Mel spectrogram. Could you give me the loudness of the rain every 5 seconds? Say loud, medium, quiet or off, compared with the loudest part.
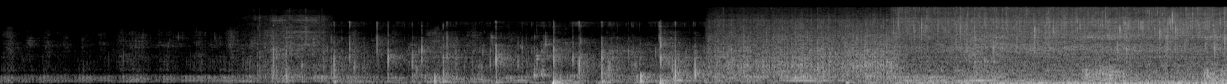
medium, loud, loud.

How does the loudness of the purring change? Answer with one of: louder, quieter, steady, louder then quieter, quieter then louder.
louder.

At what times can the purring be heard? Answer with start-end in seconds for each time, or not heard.
0.0-12.2.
